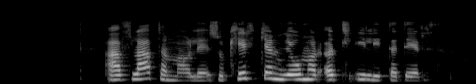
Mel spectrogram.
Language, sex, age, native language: Icelandic, female, 40-49, German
